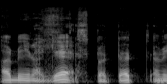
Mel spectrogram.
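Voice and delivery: deep, soft villain murmur; lightly voiced masked villain; Bane voice. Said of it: "I was Bane the whole time".

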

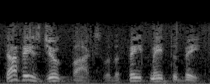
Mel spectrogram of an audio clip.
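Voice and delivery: normal talking voice

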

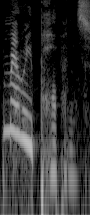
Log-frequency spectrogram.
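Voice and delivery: high, slow, airy echo of the name; high sing-song Mary Poppins. Pretend. Answering his co-host, copying the high lilting name call.

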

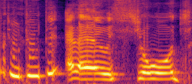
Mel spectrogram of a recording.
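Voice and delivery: high, loud put-on voice; George. Phone disguise for the skate shops, high put-on voice. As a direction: squeal it in a silly disguised voice. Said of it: "I'm gonna change my voice".

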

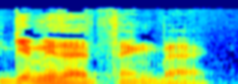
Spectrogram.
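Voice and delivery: ordinary talk

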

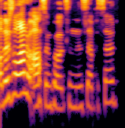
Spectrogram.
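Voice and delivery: ordinary talk, nothing marked

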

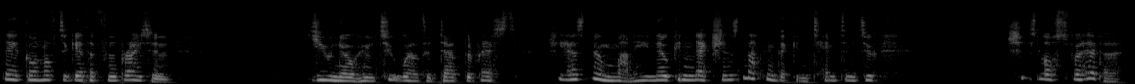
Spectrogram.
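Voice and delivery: high, trembling, on the edge of tears; distressed young woman. Acted. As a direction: pour out the terrible news, near breaking. Elizabeth tells Darcy dreadful news.

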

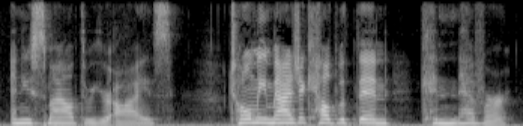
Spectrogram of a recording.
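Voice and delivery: measured, lilting poem recital; poetry reading. Real, not acted. Reading mystery fan poetry to friends, measured recital. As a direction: read it as earnest verse with pauses.

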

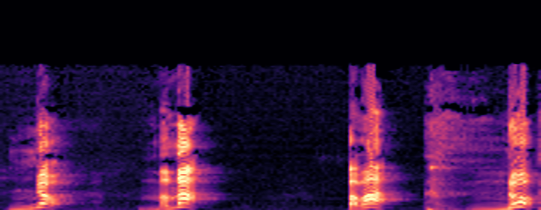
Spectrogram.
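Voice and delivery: lightly imitated bossy toddler; authoritative toddler. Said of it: "So now he's authoritative".

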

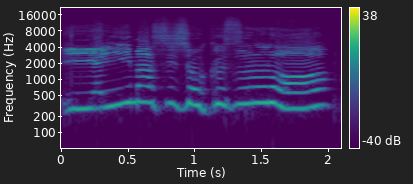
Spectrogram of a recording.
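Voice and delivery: high, slow, loud disbelief; surprised. Real, not acted. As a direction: stretch it out in amused shock. Co-host eats snack on air.

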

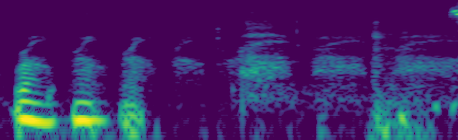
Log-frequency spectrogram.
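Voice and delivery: soft, trailing off into a whisper; fading echo. Pretend. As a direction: repeat it like an echo dying away. Fading echo of her own title.

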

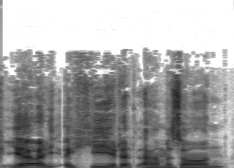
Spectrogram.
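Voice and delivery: put-on high, lilting Swedish-like accent; bad singsong Scandinavian-Italian accent; failed Italian accent, Swedish-sounding. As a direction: attempt Italian and land near Swedish. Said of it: "that's kinda Swedish".

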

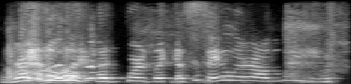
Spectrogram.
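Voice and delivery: hammed-up eager bragging; imitating Phoebe. Friend quoting Phoebe to Mike's mom, high mock voice.

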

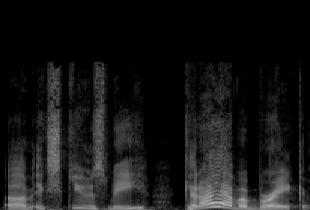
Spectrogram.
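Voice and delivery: very high, slow, meek put-on voice; timid lady. Quilting lady asking for a break, imitated meek voice. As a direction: plead feebly in a high old-lady voice. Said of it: "And then the lady goes".

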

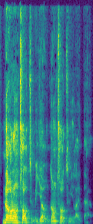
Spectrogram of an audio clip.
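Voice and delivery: loud first burst, then low and firm; confrontational demo. Shown as a demonstration. Man overreacting to a girl's first mishap, confrontational. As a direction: check her too hard, opening with a forceful no. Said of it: "You don't have to, like, say".

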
